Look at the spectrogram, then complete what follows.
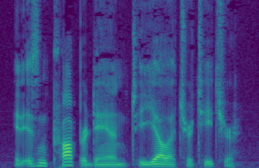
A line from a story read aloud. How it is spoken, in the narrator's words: Softly, he said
